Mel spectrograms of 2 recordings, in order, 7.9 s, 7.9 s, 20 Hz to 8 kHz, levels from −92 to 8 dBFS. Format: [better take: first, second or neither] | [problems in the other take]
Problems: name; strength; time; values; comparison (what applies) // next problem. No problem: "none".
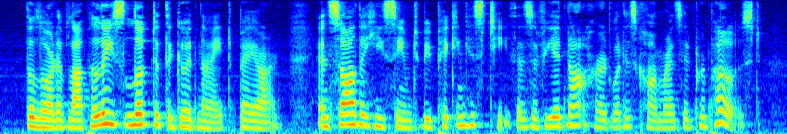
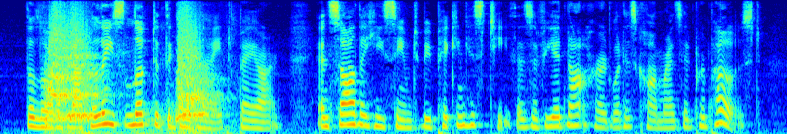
first | background sound (Bark); 1 dB above the speech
